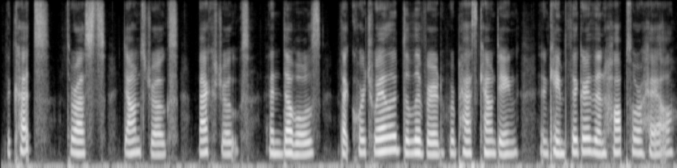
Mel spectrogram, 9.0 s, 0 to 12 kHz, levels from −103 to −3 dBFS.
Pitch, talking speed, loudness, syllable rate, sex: 215 Hz, 145 wpm, -19 LUFS, 4.4 syllables/s, female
